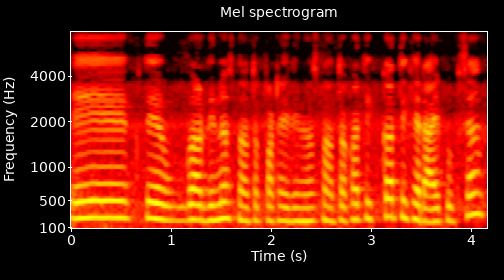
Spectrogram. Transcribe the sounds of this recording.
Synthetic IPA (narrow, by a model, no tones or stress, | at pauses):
ekt̪eɡʌrd̪inʌsnʌt̪ʌpʌʈʰajd̪inosnʌt̪ʌkʌt̪ikʌt̪ikʰeɾajpuɡt͡sʰʌ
